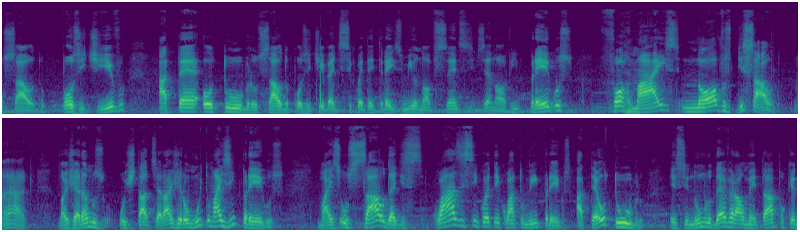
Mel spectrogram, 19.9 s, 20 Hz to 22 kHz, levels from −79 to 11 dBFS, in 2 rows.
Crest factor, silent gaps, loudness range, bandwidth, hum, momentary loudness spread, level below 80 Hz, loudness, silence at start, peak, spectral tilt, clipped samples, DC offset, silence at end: 16 dB; none; 4 LU; 16.5 kHz; none; 12 LU; -56 dBFS; -19 LUFS; 0 s; -2 dBFS; -6 dB/octave; under 0.1%; under 0.1%; 0 s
